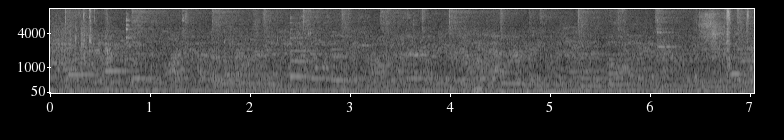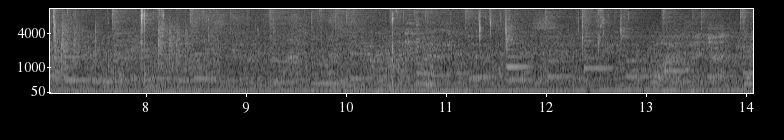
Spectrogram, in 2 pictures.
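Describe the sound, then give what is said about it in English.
Small drops of water trickle and drip into a glass of high-proof whiskey, quiet and irregular, over a steady low hum and faint background murmur. “I'm gonna have one more sip, and I'm gonna put a little water in this.”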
